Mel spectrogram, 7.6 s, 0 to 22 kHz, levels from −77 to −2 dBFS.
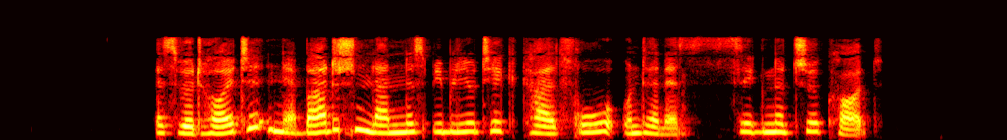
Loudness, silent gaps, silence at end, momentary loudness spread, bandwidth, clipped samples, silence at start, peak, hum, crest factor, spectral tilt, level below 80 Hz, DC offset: -17 LUFS; none; 1.05 s; 10 LU; 7.6 kHz; under 0.1%; 1.2 s; -2 dBFS; none; 18 dB; -4 dB/octave; -60 dBFS; under 0.1%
